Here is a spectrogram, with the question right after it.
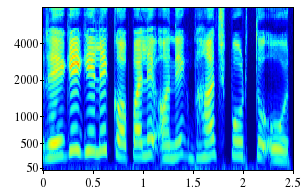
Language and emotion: Bengali, neutral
